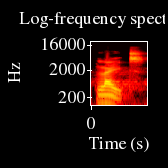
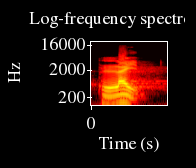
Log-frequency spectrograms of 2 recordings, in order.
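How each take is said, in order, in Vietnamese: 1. Âm t cuối được bật ra với một luồng hơi. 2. Âm t cuối được giữ lại và không bật ra. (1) "chúng ta bật âm tờ ra" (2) "để lưỡi lên hàm răng trên, phía sau hàm răng trên"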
